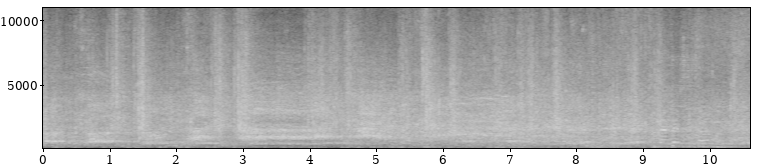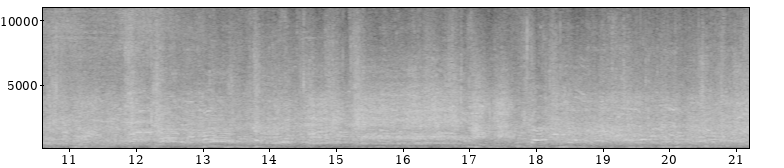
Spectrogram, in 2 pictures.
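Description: A large crowd cheers and chants in an open stadium.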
